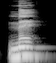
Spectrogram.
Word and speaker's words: mai: Mais a et I, ça fait e.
